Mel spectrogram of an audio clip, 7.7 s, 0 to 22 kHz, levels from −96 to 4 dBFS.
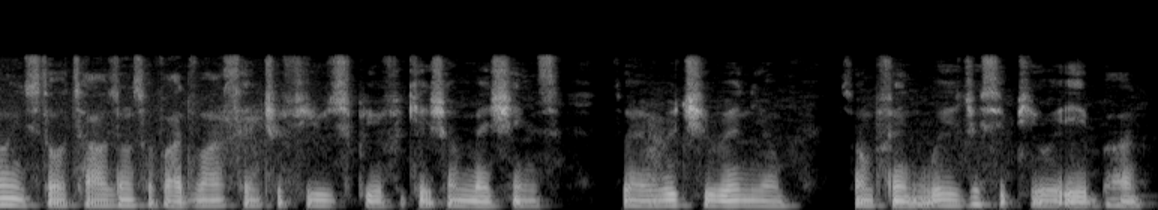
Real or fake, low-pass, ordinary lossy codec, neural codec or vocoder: real; 7.2 kHz; none; none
